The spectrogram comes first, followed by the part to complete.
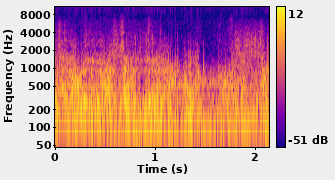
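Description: Loud, steady wind buffeting the microphone, strongest in the low range with small crackles running through it.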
